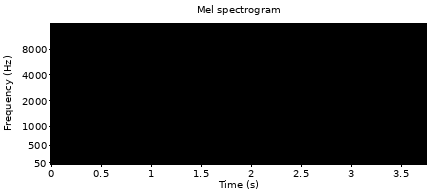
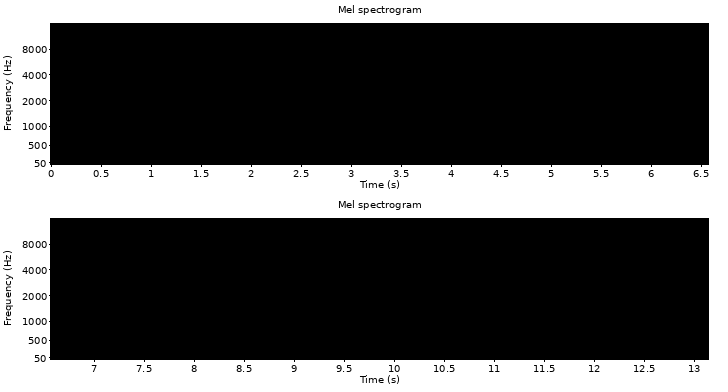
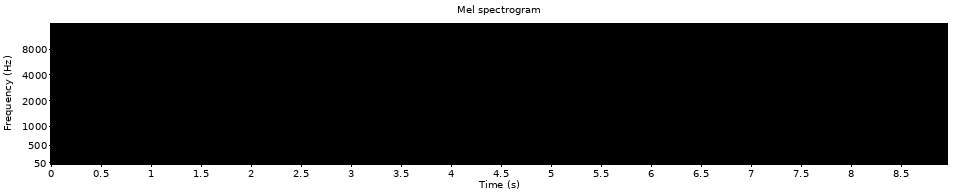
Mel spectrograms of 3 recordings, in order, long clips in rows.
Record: {"cough_length": "3.8 s", "cough_amplitude": 10, "cough_signal_mean_std_ratio": 0.84, "exhalation_length": "13.1 s", "exhalation_amplitude": 8, "exhalation_signal_mean_std_ratio": 0.88, "three_cough_length": "9.0 s", "three_cough_amplitude": 10, "three_cough_signal_mean_std_ratio": 0.87, "survey_phase": "beta (2021-08-13 to 2022-03-07)", "age": "65+", "gender": "Male", "wearing_mask": "No", "symptom_none": true, "smoker_status": "Ex-smoker", "respiratory_condition_asthma": false, "respiratory_condition_other": true, "recruitment_source": "REACT", "submission_delay": "1 day", "covid_test_result": "Negative", "covid_test_method": "RT-qPCR", "influenza_a_test_result": "Negative", "influenza_b_test_result": "Negative"}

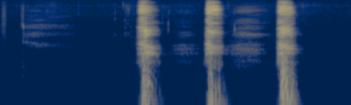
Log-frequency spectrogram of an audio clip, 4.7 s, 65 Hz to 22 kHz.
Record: {"exhalation_length": "4.7 s", "exhalation_amplitude": 13691, "exhalation_signal_mean_std_ratio": 0.27, "survey_phase": "beta (2021-08-13 to 2022-03-07)", "age": "65+", "gender": "Female", "wearing_mask": "No", "symptom_none": true, "smoker_status": "Never smoked", "respiratory_condition_asthma": false, "respiratory_condition_other": false, "recruitment_source": "REACT", "submission_delay": "2 days", "covid_test_result": "Negative", "covid_test_method": "RT-qPCR"}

